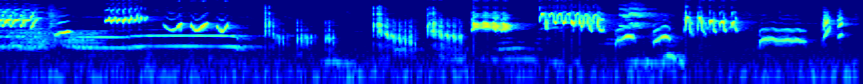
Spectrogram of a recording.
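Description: An Asian pied starling pours out a fast, varied song of whistles, harsh chatters, buzzy notes and rising and falling slurred phrases, changing every half second or so.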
